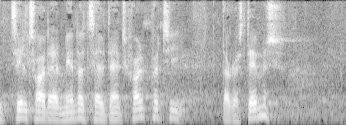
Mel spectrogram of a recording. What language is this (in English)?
Danish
